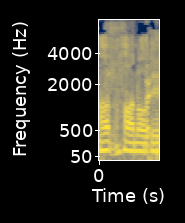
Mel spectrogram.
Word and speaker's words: Honnold: I mean, you talk about this guy, Alex Honnold. I don't know how you pronounce the last name. – Honnold, yeah.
